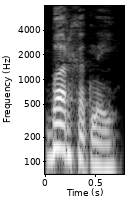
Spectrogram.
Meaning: 1. velvet 2. velvety
- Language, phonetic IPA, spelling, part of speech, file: Russian, [ˈbarxətnɨj], бархатный, adjective, Ru-бархатный.ogg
